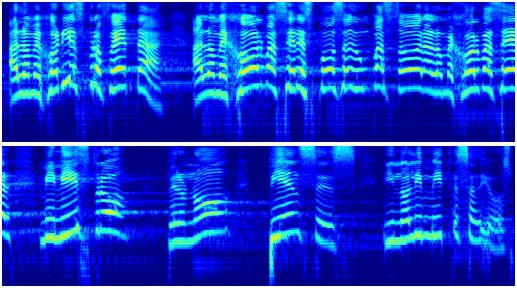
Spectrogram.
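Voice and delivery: loud, high, fervent preacher's cry; fiery preaching. Acted. Preacher crying out to God before the youth, loud and fervent. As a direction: hammer it home like a revival preacher.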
